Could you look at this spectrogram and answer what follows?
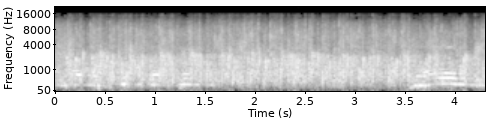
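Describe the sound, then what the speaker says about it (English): Steady applause from an audience at a men's-only religious meeting of a study group in Savannah, dense continuous clapping filling the room with a few voices calling out over it. "Let's give our brother a round of applause."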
